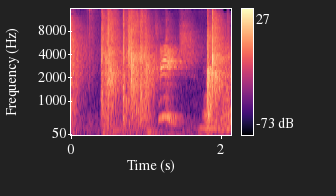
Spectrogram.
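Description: A run of sharp hand claps, several close together about half a second in and two more near the end, with a brief child's voice in between.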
